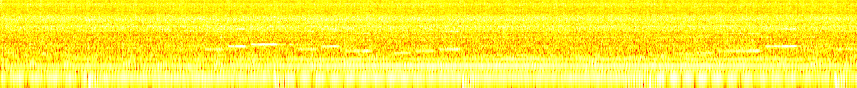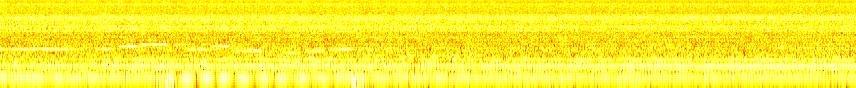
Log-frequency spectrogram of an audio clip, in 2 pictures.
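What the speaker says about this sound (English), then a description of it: "Get my engine out of the red so it's not red flashing." Cessna Skyhawk piston engine running steadily in a flight simulator during a flight over the Amazon rivers, a continuous droning hum with low periodic thumps and faint melodic tones throughout.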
